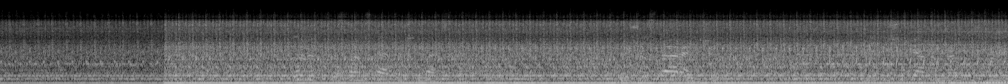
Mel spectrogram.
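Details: GAZ-69 with UMZ-421-variant gasoline engine after overhaul, Kostroma piston group, contactless ignition, original carburetor, fuel pump and old-style intake manifold, being run in: steady even idle, low constant drone, no knocks or misses; runs smoothly.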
